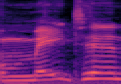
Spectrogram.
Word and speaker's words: Matein: so let's get started okay so mateon i think is how you pronounce it sent over their sci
